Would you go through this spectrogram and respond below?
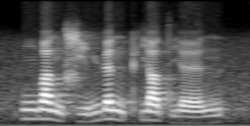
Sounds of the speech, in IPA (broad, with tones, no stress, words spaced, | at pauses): n̪wa˥˩nɕi˧˥mɥɛ˥˧npʰjä˥˩ t̪jɛ˧˥n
